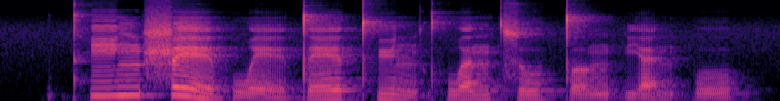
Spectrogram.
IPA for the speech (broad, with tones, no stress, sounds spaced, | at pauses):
t̪ʰ i˥ ŋ ʂ e˥˩ ɪ̯ p w ḛ˨˩ ɪ̯ t̪ e˥ ɪ̯ t̪ʰ y˥˩ n kʰ w ə˥ n t͡s u˥ t̪ ɤ˧˥ ŋ p j ɛ̰˨˩ n p u˥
